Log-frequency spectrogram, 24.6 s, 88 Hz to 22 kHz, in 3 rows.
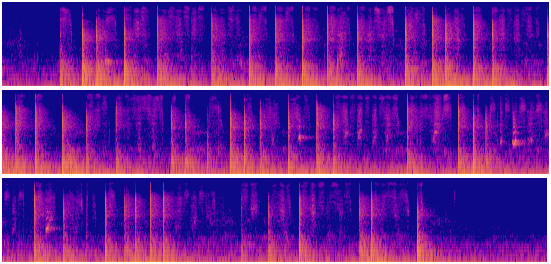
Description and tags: Chalk - Writing - 01
Someone writing on a blackboard with a chalk - interior recording - Mono.
Recorded in 2012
